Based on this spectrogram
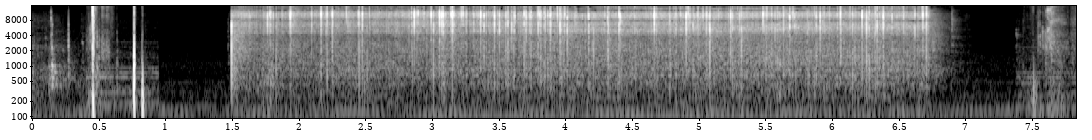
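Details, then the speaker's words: VEVOR MIG-130 3-in-1 welder, stick welding 6013 electrodes, ground on positive, at full current: steady crackling sizzle about five seconds with no breaks or pops; smooth stable arc giving a good bead. "okay we got a good bead there so I'm going to turn this down more but hey it worked"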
